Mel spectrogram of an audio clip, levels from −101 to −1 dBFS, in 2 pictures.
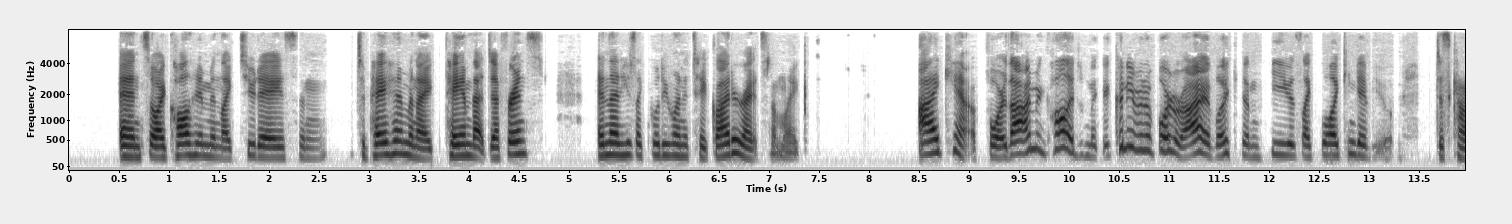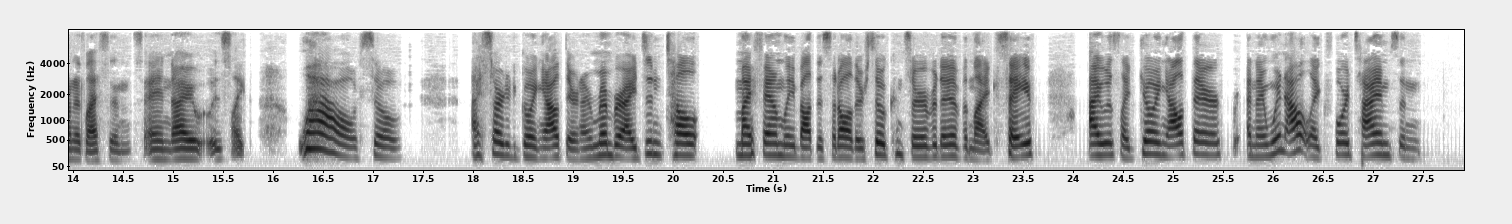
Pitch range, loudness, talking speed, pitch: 185-225 Hz, -19 LUFS, 225 wpm, 205 Hz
